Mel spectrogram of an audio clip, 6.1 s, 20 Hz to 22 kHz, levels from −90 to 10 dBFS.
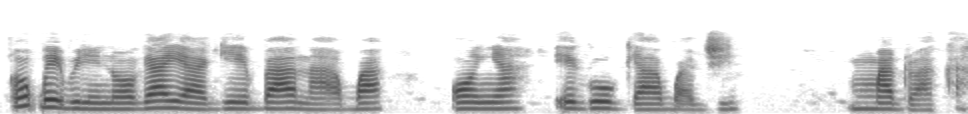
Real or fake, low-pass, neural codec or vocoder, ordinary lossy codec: real; 7.2 kHz; none; none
